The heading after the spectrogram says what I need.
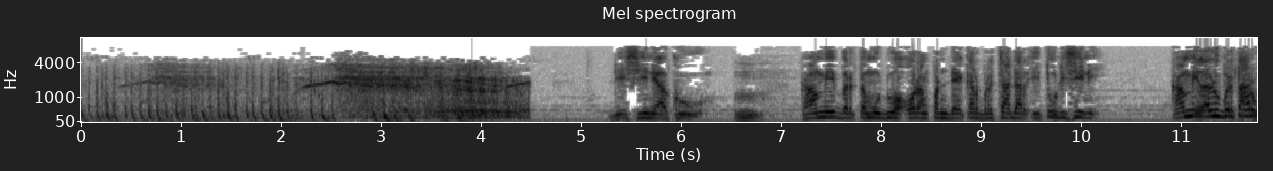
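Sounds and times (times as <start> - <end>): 
horses galloping at night: 0.0 - 4.3
high horse whinnies: 0.2 - 4.5
speech: 5.3 - 10.2, 10.9 - 11.7.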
